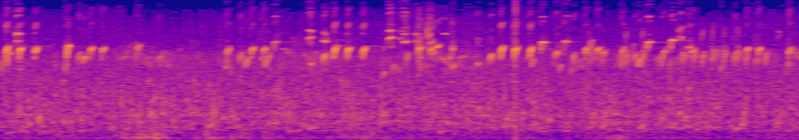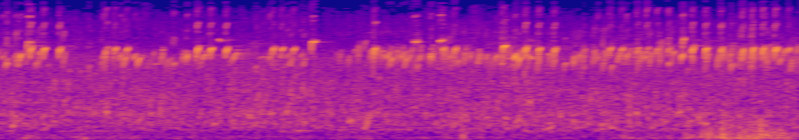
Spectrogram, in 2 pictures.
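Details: Dense, continuous goldfinch chirping over gurgling water, intended to encourage caged birds to sing; the high twittering barely pauses, and a low water rush swells near the end.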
